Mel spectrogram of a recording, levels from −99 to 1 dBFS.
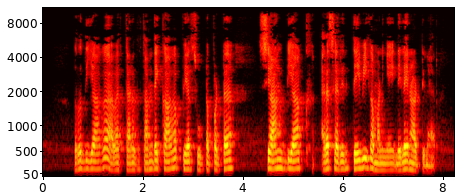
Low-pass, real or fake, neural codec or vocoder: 9.9 kHz; real; none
